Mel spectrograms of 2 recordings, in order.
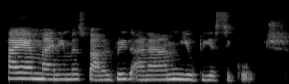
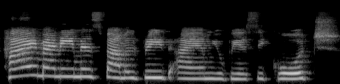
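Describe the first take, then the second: First: It is said in a steady pitch. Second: It is said in a high pitch.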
